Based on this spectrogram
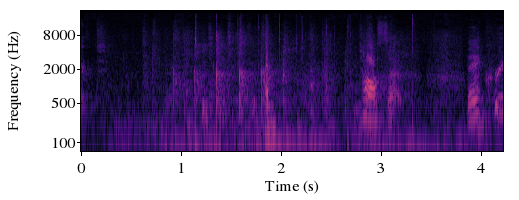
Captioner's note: audience applauds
